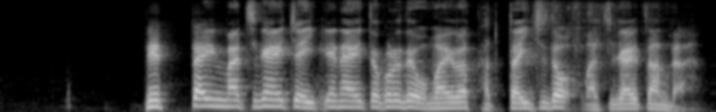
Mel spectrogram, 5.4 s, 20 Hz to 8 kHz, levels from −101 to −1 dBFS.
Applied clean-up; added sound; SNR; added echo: neural mask model DeepFilterNet 3.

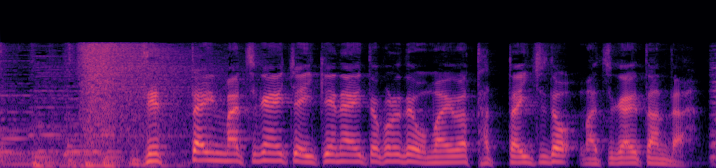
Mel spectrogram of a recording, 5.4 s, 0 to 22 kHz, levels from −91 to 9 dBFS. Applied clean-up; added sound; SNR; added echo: none; none; none; none.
